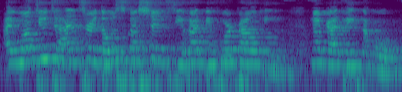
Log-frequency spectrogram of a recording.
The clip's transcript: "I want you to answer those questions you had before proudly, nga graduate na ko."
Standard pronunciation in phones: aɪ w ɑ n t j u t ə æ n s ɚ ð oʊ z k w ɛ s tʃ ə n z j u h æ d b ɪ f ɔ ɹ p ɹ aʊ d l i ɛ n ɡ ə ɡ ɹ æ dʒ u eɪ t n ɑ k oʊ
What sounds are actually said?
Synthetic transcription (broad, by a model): aɪ w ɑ n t j u t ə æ n s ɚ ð oʊ s k w ɛ s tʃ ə n s j u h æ d b ɪ f ɔ ɹ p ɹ aʊ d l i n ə ɡ ɹ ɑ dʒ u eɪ t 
